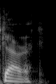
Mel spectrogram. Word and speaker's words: Skarek: I mean, obviously a level up for Skarich. He literally leveled up into the NHL. If you could pronounce his name right, he'd appreciate that. Oh, is it Skarek? It's actually really simple. It's Skarek.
